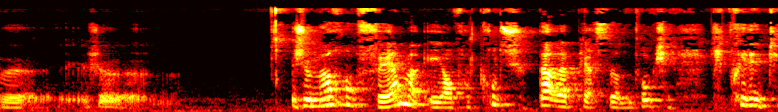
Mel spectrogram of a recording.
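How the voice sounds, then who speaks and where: Amid audible room echo, a woman with a fairly high pitch talks at a moderate pace with lively intonation, big swings in loudness, and long, frequent pauses. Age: 60s. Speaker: lifestyle vlogger. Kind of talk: personal vlog, confiding talk. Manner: halting, many hesitations.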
